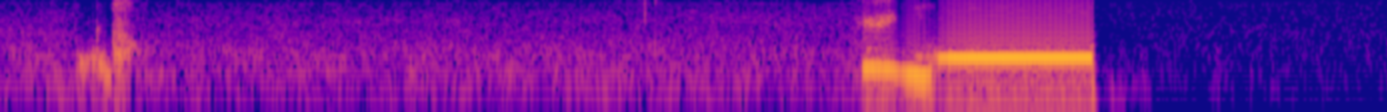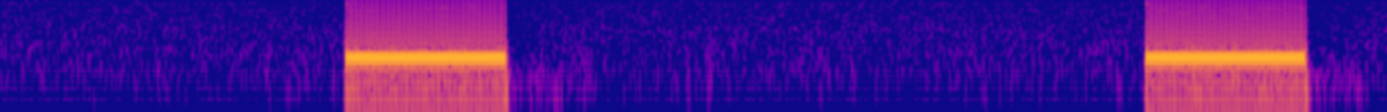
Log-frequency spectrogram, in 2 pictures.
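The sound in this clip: Telephone ringback tone while a call is being placed: three steady, mid-pitched beeps, each about one second long and separated by about four seconds of silence, follow a couple of brief clicks.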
